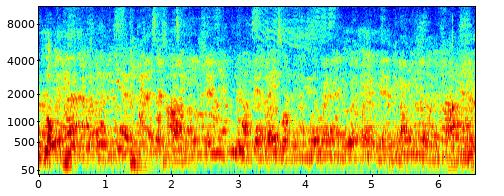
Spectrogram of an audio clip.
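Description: Background chatter: several people talking at once, overlapping voices with no single clear speaker.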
